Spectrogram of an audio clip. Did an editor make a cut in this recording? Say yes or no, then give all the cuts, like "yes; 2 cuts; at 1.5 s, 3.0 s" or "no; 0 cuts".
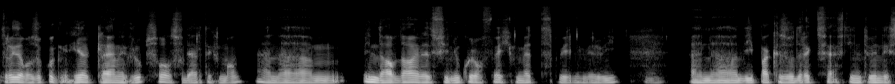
yes; 4 cuts; at 1.8 s, 2.5 s, 3.5 s, 5.5 s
